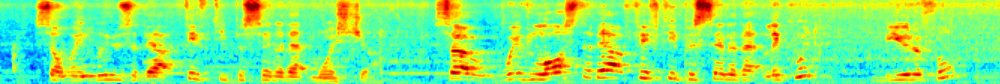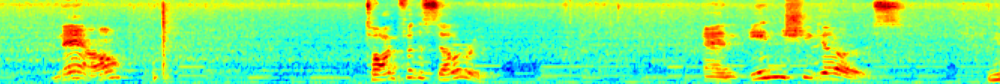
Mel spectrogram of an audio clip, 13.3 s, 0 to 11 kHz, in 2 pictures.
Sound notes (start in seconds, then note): 7.2 sizzling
